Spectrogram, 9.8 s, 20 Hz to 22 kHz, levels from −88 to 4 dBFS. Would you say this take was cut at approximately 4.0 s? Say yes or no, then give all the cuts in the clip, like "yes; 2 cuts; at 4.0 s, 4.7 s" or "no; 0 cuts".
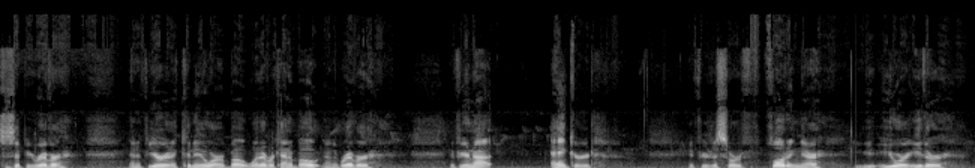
no; 1 cut; at 6.3 s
